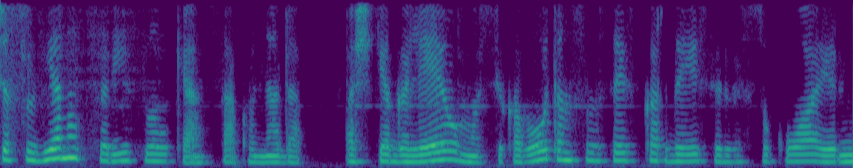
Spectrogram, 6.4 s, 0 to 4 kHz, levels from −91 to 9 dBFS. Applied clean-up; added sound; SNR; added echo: neural mask model DeepFilterNet 3.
